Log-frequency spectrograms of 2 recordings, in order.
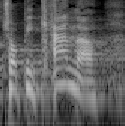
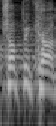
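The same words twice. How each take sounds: First: The ending sounds like the word 'canna'. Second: The ending does not sound like 'canna'. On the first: The speaker calls it right. "because it's the canna lily" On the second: The speaker calls it wrong. "it's not Tropicana"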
